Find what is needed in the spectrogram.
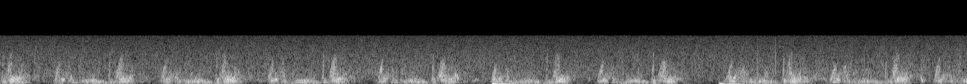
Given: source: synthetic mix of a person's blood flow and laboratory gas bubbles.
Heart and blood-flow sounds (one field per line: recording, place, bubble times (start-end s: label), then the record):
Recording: Doppler ultrasound of blood flow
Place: precordium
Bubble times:
9.18-9.28 s: bubbles
9.59-9.66 s: bubbles
From the record:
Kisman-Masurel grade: 112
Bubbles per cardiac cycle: 1 to 2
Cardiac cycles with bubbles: 1 to 10%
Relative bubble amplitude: moderate (0.250 to 0.450)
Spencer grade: 1 (occasional bubble signal discernible with the cardiac motion signal, with majority of cardiac periods free of bubbles)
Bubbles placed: anywhere in the cardiac cycle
